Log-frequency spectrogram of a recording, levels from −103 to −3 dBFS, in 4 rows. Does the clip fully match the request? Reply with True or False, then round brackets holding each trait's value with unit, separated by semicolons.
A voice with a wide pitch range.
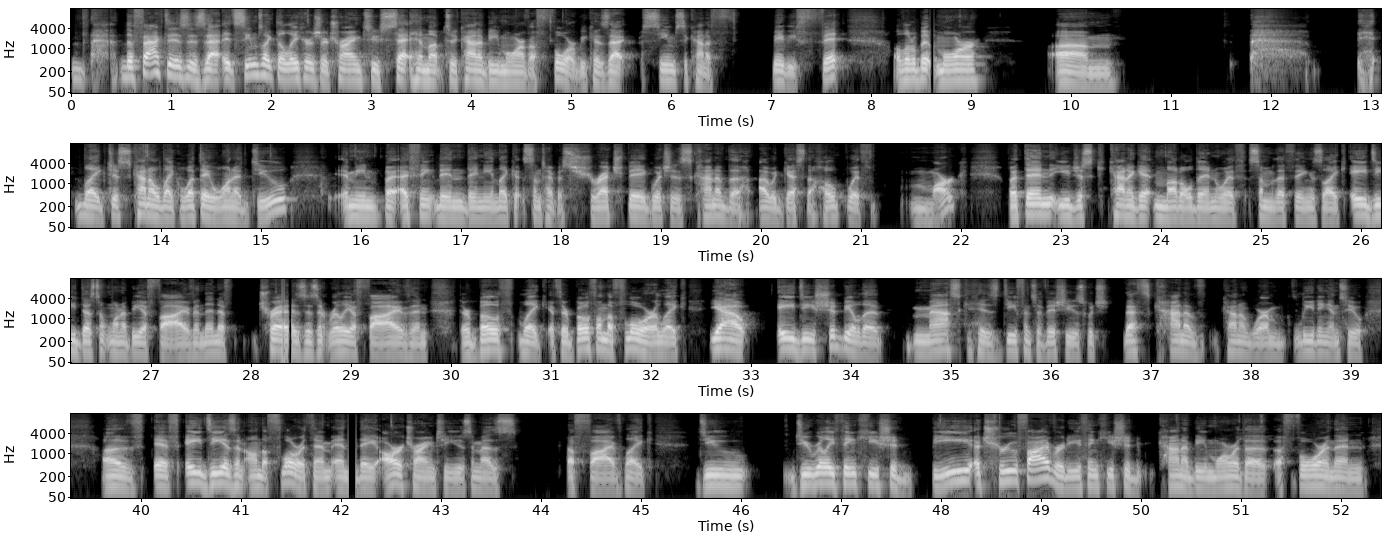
False (3.2 semitones)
